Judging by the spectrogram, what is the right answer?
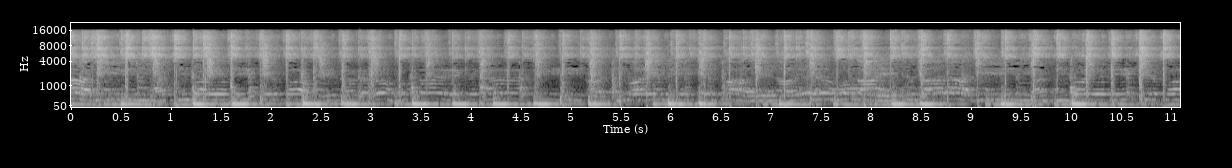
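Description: Men singing a devotional hymn into microphones, with a low drum beat about twice a second and a steady jingling rattle of hand percussion.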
